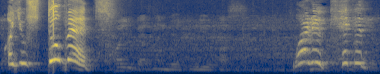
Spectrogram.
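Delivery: high, loud, exasperated yell at a player; angry outburst. Real, not acted. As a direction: blast the player for a dumb move. Furious at own player's mistake.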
